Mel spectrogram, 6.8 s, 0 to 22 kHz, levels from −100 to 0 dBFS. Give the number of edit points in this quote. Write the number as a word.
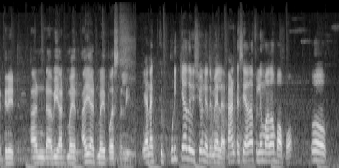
one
